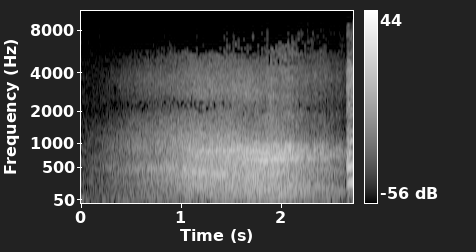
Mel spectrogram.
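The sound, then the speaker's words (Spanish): A car's engine and road noise swell and hold steady, then end in a sharp click as the car stops and a door opens for a woman who waved from the sidewalk. No voices are heard. “El coche se detuvo, и la mujer se inclinó hacia la puerta que se abría.”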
